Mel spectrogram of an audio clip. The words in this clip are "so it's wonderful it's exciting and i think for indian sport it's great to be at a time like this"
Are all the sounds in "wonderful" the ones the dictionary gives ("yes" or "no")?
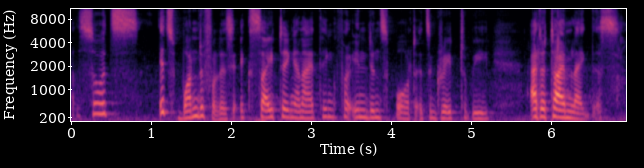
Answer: yes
